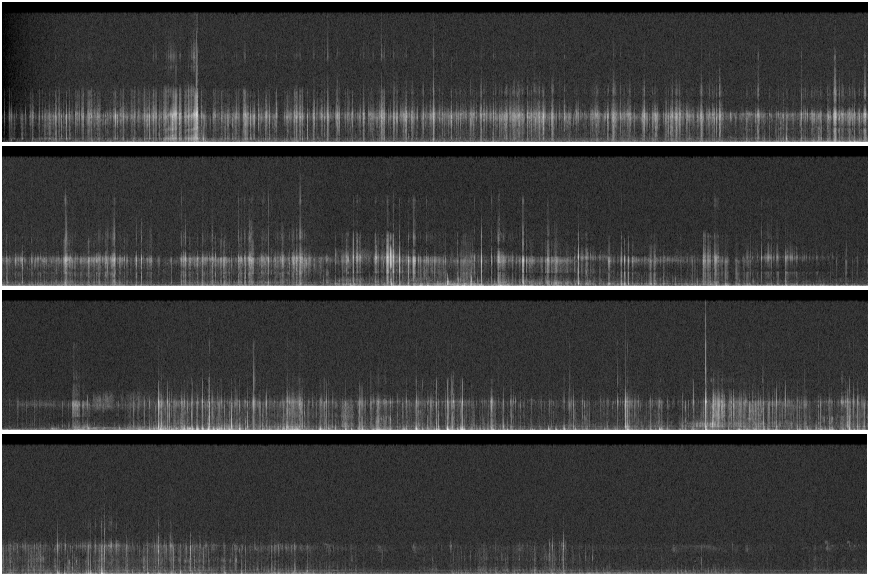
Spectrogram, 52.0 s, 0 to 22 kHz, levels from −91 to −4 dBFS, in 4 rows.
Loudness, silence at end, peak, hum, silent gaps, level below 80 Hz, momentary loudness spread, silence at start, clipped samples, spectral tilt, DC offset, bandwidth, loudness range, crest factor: -31 LUFS; 0 s; 0 dBFS; none; none; -40 dBFS; 22 LU; 0.1 s; under 0.1%; -4 dB/octave; under 0.1%; over 20 kHz; 18 LU; 34 dB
